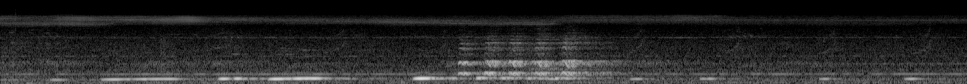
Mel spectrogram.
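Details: Chimpanzee of Ryu's family troop, which includes the boss Ryu, his father Charlie, son Riki and twin girls. Low hoots climb gradually in pitch, build to a brief loud harmonic burst of calls, then taper into spaced soft hoots.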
